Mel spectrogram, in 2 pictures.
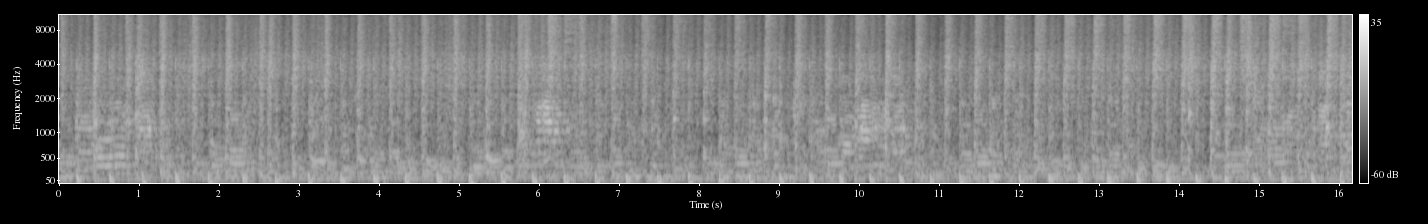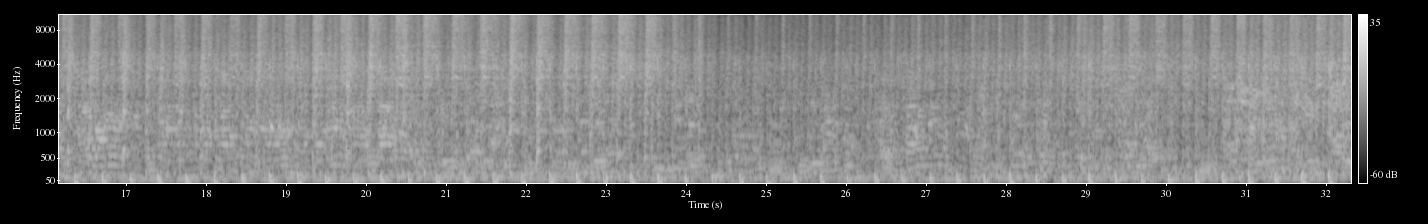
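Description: A live blues-rock band playing an instrumental boogie: electric guitar and bass guitar over a drum kit keeping a steady, fast beat.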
